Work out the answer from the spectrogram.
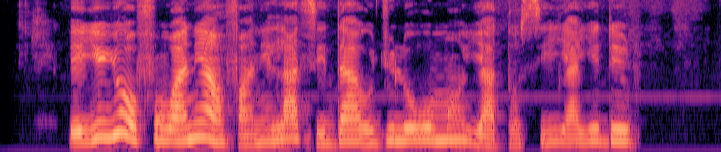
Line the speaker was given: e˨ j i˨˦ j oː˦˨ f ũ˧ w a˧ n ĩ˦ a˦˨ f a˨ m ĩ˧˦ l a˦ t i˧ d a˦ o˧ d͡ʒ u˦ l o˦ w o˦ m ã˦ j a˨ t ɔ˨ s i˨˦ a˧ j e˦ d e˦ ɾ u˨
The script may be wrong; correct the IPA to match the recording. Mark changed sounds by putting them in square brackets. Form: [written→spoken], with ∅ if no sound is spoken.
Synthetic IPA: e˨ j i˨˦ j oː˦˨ f ũ˧ w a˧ n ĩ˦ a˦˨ f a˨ [m→n] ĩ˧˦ l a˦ t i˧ d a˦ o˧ d͡ʒ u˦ l o˦ w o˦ m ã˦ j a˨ t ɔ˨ s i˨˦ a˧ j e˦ d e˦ ɾ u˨

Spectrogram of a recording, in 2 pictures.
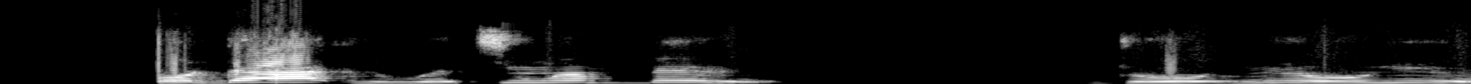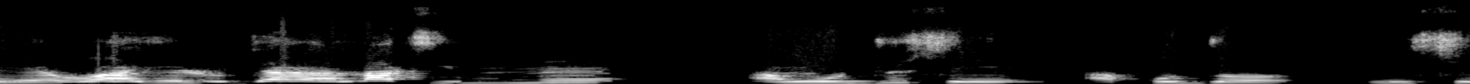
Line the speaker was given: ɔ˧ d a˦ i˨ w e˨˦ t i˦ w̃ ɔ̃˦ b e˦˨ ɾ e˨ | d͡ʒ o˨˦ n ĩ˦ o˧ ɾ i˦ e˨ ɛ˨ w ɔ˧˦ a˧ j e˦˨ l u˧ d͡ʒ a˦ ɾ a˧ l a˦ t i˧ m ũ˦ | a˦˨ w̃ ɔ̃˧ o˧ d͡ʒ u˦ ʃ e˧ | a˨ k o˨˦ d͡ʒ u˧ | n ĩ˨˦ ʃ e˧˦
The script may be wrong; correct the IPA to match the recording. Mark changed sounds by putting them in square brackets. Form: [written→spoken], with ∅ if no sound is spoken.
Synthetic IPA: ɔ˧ d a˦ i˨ w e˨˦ t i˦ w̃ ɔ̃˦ b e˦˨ ɾ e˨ | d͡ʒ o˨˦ n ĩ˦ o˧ ɾ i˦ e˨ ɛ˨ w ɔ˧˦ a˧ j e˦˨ l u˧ d͡ʒ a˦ ɾ a˧ l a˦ t i˧ m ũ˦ | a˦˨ w̃ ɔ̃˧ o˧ d͡ʒ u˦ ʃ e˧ | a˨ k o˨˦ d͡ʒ [u˧→ɔ˧] | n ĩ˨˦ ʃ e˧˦

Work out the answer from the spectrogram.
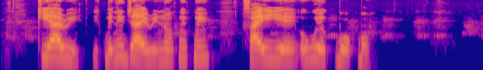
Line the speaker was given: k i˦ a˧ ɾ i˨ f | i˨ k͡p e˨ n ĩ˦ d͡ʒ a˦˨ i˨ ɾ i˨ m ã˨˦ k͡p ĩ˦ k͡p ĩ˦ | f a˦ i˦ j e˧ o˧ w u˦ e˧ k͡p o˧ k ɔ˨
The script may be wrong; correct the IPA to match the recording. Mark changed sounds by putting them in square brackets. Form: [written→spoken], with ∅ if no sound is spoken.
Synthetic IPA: k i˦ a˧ ɾ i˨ [f→∅] | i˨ k͡p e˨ n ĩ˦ d͡ʒ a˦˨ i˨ ɾ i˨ [m→n] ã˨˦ k͡p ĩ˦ k͡p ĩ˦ | f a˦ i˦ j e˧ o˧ w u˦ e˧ k͡p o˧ [k→k͡p] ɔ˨

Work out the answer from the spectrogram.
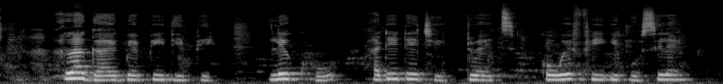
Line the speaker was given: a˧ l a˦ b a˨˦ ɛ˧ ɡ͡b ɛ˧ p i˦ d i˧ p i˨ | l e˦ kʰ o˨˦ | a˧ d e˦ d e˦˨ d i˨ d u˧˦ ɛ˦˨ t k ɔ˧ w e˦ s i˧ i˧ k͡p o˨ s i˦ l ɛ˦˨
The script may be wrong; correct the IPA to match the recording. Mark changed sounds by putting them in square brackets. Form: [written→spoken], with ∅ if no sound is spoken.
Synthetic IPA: a˧ l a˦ [b→ɡ] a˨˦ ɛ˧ ɡ͡b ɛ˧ p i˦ d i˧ p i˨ | l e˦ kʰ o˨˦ | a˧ d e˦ d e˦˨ [d→d͡ʒ] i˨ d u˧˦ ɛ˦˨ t k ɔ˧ w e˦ [s→f] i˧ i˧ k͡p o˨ s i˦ l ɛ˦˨

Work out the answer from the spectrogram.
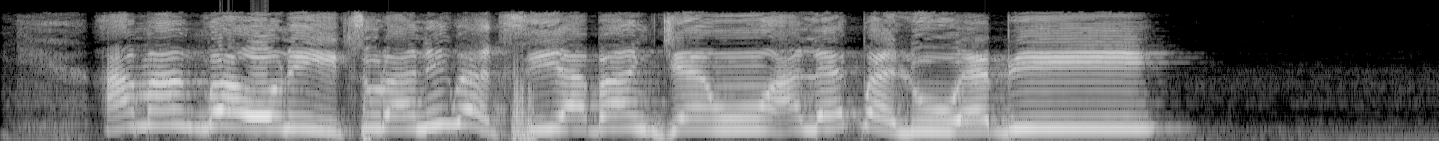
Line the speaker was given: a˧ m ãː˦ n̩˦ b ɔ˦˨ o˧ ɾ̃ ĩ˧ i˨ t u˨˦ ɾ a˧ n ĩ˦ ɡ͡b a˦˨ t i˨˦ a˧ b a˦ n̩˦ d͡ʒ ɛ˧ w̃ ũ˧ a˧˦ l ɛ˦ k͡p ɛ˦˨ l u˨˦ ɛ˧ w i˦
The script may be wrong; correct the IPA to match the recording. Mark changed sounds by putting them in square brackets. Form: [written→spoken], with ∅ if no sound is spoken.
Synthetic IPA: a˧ m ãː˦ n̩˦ [b→ɡ͡b] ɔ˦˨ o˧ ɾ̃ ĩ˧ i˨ t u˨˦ ɾ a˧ n ĩ˦ ɡ͡b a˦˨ t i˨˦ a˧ b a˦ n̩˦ d͡ʒ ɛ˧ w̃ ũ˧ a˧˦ l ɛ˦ k͡p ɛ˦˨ l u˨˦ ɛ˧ [w→b] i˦

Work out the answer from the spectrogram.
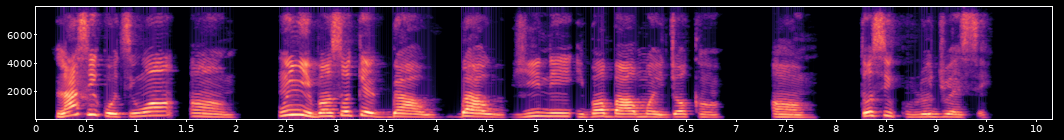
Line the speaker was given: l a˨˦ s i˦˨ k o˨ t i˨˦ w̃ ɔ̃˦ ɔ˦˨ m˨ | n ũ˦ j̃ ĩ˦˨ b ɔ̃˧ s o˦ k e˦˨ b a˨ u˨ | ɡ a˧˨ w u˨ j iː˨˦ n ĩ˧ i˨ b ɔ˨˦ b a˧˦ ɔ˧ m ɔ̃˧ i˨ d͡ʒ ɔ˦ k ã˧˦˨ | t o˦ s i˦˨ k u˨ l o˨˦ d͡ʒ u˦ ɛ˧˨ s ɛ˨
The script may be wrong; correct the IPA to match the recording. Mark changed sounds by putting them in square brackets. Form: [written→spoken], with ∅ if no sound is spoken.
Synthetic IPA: l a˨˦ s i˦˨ k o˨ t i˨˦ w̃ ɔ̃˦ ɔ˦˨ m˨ | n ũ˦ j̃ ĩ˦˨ b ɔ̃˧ s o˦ k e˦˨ [b→ɡ͡b] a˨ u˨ | [ɡ→ɡ͡b] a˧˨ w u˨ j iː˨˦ n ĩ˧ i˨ b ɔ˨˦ b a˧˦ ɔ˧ m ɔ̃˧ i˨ d͡ʒ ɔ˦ k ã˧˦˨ | t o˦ s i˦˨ k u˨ l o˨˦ d͡ʒ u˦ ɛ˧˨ s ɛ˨

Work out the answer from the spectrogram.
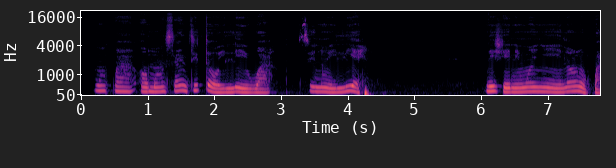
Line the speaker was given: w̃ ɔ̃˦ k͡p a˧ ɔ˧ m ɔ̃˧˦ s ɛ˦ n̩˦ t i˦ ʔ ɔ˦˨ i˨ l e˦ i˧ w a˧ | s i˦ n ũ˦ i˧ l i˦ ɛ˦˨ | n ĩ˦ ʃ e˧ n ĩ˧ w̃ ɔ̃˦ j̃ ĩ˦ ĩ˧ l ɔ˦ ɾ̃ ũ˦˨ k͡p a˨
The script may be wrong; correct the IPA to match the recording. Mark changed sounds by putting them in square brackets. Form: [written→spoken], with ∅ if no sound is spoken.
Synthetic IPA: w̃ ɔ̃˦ k͡p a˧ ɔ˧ m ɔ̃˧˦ s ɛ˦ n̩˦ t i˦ [ʔ→t] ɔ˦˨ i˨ l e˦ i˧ w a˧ | s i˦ n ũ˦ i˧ l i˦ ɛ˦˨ | n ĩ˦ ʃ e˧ n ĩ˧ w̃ ɔ̃˦ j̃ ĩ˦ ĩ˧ l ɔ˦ ɾ̃ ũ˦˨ k͡p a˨

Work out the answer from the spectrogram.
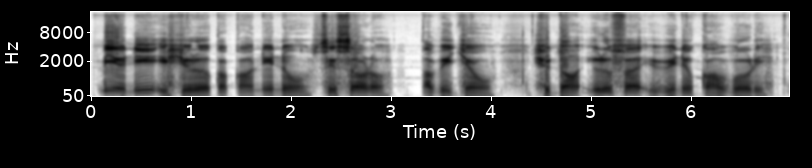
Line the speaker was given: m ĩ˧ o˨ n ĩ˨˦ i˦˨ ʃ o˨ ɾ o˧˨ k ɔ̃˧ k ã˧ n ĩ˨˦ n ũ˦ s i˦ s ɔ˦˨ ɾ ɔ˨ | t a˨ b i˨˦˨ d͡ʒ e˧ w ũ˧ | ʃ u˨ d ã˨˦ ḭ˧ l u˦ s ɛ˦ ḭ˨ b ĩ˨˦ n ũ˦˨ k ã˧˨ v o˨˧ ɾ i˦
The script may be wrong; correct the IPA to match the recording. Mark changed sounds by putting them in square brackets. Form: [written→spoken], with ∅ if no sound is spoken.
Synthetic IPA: m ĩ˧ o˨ n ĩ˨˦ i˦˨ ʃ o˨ ɾ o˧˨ k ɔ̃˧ k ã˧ n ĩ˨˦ n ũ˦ s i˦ s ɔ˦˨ ɾ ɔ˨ | t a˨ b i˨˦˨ d͡ʒ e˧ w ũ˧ | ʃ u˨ d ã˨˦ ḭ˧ [l→ɾ] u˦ [s→f] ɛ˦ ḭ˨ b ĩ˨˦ n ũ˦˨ k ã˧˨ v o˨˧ ɾ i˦

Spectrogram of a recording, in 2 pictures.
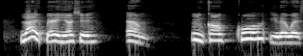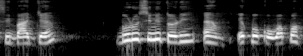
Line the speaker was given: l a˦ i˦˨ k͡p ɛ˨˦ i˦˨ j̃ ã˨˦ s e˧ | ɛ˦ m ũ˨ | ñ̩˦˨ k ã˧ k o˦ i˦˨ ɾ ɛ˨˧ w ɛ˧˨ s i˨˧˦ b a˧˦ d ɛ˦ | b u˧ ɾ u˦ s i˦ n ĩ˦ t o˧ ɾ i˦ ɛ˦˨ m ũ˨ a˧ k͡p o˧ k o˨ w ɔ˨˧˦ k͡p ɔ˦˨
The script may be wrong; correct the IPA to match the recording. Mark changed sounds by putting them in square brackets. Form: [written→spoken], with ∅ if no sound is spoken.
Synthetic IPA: l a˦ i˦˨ k͡p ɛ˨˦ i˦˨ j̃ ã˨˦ [s→ʃ] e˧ | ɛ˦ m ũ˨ | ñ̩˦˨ k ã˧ k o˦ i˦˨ ɾ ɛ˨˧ w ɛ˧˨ s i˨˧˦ b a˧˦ [d→d͡ʒ] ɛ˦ | b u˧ ɾ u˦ s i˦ n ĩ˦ t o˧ ɾ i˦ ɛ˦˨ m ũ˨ [a˧→e˧] k͡p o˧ k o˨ w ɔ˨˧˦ k͡p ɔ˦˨

